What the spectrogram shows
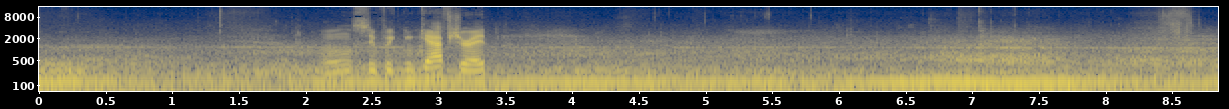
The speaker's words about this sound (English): Mm. Well, it's one of those Coast Guard planes, so that's cool. Right here at McClellan Air Force Base, which is over the freeway, which is nice.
